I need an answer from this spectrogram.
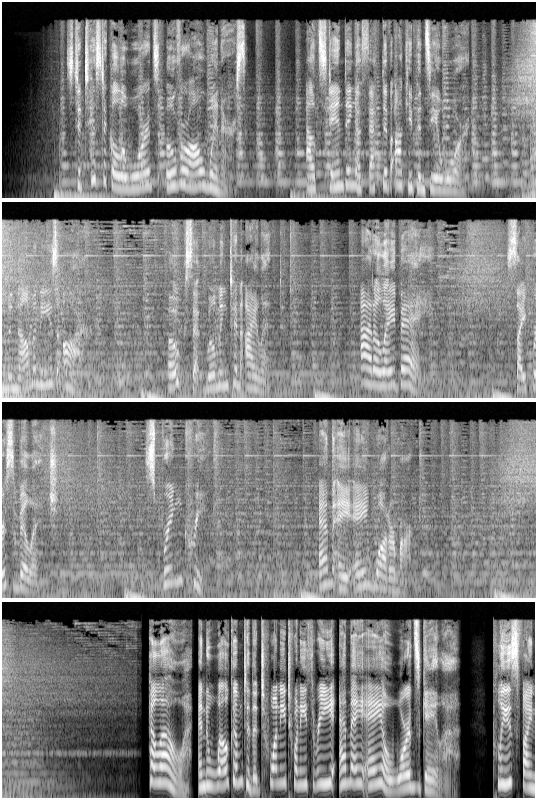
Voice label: english american announcements; Englisch (US); Vereinigte Staaten; Columbus, Oh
